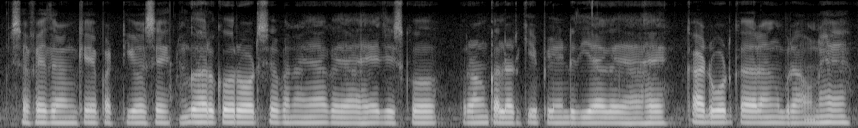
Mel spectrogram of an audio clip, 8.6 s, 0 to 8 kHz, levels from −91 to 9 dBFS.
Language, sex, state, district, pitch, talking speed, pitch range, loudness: Hindi, male, Arunachal Pradesh, Lower Dibang Valley, 135 Hz, 175 wpm, 130-140 Hz, -17 LUFS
